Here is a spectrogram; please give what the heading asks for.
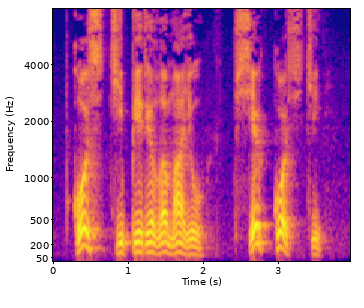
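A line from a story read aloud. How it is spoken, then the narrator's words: Loud cry. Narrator (Russian): вскрикивал сильным голосом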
